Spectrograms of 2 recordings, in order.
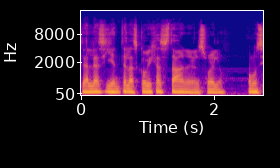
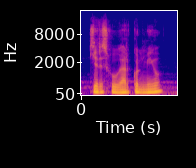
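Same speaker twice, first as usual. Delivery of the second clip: put-on deep voice, clearly not a child's; 3 dB louder than usual. Retelling a dream where a child asks to play: deep voice that's not a child's. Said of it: "me decía con voz grave que no era de niño".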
